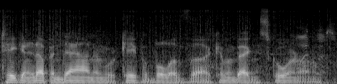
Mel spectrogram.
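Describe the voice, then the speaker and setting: Over noticeable background noise, a man with a very deep, low pitch talks at a very fast pace. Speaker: college basketball coach. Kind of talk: interview.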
